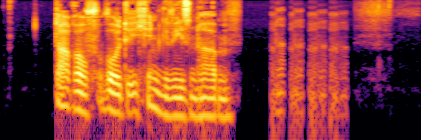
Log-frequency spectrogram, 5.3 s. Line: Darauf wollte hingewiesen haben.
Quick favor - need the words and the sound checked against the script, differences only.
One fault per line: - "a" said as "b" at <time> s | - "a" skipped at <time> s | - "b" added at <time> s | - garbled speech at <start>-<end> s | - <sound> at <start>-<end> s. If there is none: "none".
- "ich" added at 1.6 s
- laugh at 3.4-4.4 s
